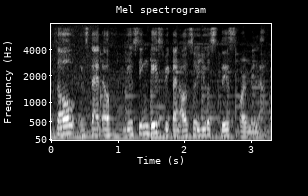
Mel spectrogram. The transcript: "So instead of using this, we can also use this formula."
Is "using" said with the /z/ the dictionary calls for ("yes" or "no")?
no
